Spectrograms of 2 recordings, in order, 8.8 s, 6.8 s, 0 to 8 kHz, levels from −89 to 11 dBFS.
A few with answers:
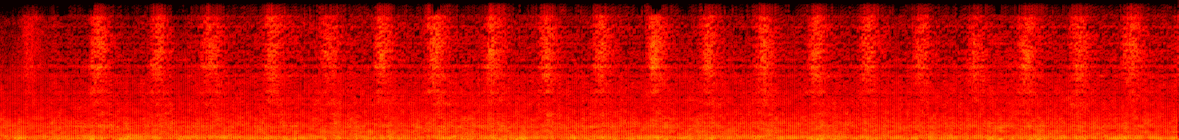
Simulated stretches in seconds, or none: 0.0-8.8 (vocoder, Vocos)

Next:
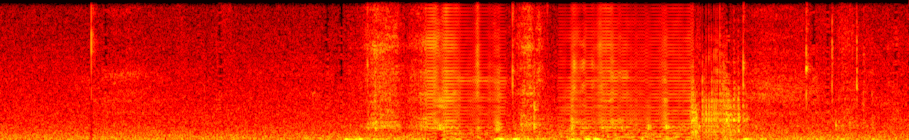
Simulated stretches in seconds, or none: 3.2-3.8 (vocoder, Vocos); 4.2-5.2

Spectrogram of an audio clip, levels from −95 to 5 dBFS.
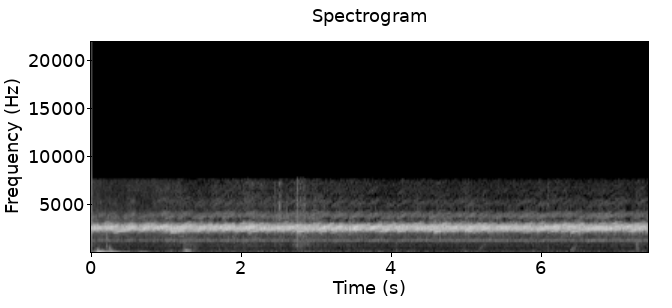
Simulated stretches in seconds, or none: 5.8-6.6 (vocoder, BigVGAN v2)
